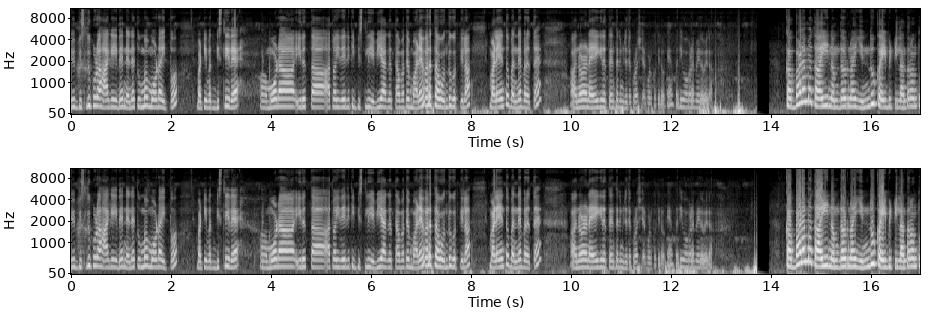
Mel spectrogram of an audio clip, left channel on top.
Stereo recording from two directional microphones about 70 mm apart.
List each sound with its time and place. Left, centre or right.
0.2 s speech: left
2.5 s speech: left
2.9 s speech: left
3.8 s speech: centre
4.1 s speech: centre
5.4 s speech: centre
14.6 s a woman's voice: right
